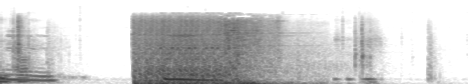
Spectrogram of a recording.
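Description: Gunfire bursts out in a short, loud volley.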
